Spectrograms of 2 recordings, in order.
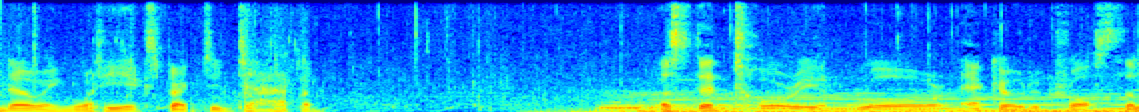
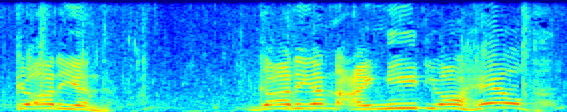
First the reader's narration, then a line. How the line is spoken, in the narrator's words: Trying desperately, Teague called out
